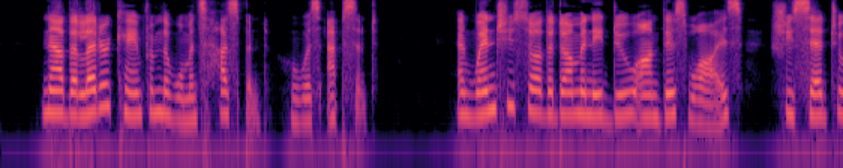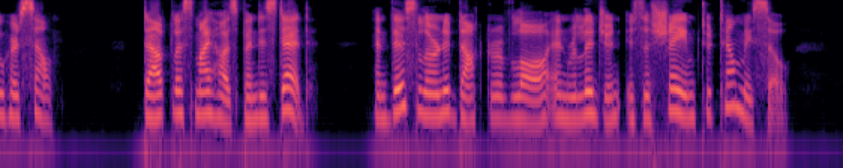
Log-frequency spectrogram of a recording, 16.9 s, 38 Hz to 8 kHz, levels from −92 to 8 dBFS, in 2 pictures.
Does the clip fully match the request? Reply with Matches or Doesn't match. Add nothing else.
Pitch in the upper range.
Matches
